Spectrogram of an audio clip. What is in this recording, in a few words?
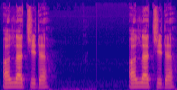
"vlvcetv", Muscogee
